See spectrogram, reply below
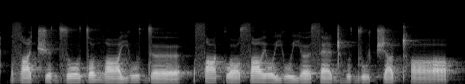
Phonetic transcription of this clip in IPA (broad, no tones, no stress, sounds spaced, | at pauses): zˤ æ t͡ʃ ø d͡z o d u ðˤ ɑ j u d œ | sˤ ɑ k o sˤ i j o j u j œ s æ ɖʱ u d u t͡ʃ ɑ ʈʰ ɑ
